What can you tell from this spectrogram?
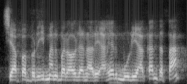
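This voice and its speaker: A man's voice: medium pitch, fairly even intonation, quick pace. An older male preacher, giving a conversational sermon and putting questions to his listeners. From Indonesia. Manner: conversational, asks the audience questions. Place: mosque hall. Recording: dull sound in a long-reverb hall.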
